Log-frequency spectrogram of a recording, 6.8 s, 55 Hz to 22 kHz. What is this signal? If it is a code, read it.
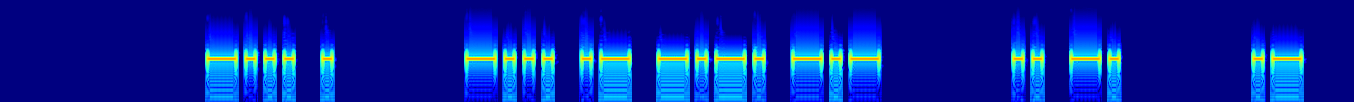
Morse code, heard as a keyed tone, about 25 wpm, 700 Hz. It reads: BE BACK IN A
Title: 2x Word-Spacing - Sentences from Top 500 Words - 25wpm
